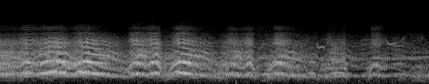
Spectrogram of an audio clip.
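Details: Close-up adult King penguins calling in a mixed colony of adults and chicks at Right Whale Bay; bursts of loud warbling trumpet calls roughly every half second, fading later into thinner whistles.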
